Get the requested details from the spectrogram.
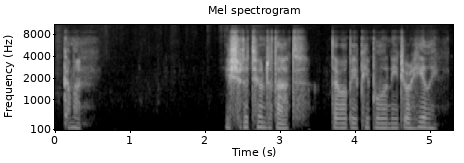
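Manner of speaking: quiet, soft, hushed half-whisper. As Tuki, helping Minova up, speak half-whispering. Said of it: "just whispers".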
